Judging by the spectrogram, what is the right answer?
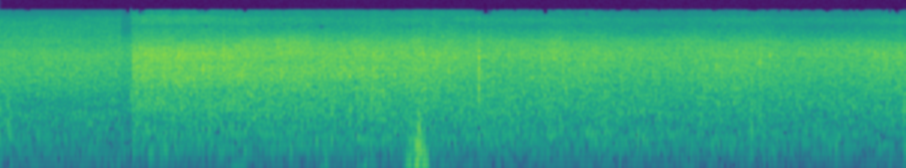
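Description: Waterfall's rushing water: a steady hiss that gets louder about two seconds in. A single dull thump comes near the middle.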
